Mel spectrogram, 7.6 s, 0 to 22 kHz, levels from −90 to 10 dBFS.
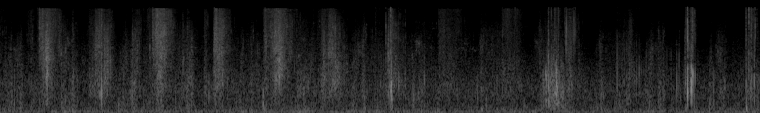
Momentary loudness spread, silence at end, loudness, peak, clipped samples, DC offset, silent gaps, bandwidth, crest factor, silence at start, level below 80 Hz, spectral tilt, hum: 13 LU; 0 s; -49 LUFS; -20 dBFS; under 0.1%; under 0.1%; none; 17 kHz; 32 dB; 0 s; -64 dBFS; -2 dB/octave; none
